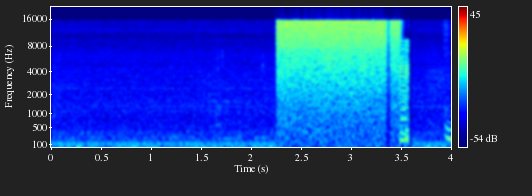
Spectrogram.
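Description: Loud white-noise static that cuts in abruptly about two seconds in and cuts off just as abruptly a little over a second later. Before it there is a quieter stretch with a low steady hum.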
